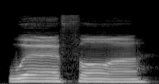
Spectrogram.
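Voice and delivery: slow, drawn-out mournful Eeyore; gloomy donkey. A narrator's reading. Eeyore musing alone in his corner, slow and gloomy. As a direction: stretch it out, heavy and sad.

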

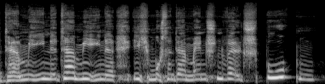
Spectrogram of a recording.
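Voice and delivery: high, loud, fretful exclaiming; flustered calling out. A narrator's reading. Ghost remembers she must go haunting, high flustered cry. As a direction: fret loudly at a high pitch. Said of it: "rief Igitta".

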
